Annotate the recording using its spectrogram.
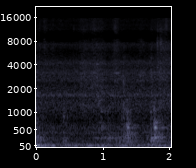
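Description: Quiet handling noise, a few faint soft taps, as a metal tool is fitted by hand onto the castle nut of a VW Beetle's rear axle, in the centre of the brake drum.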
